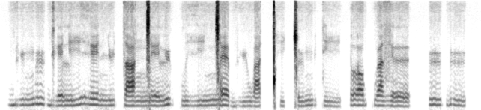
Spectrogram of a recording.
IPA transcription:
bʱ y m ʉ ɡʱ e l i ɦ e n y t a ŋ͡ǀ e l y kʷ i ɦ i ŋ͡ǀ ɛ bʱ y w a ǃʰ i ǀ ʉ m y t i | l ɔ kʷ a z ɘ | ʉ ɓ ʉ

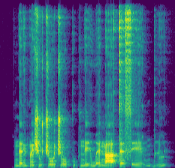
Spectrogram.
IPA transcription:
n ɛ˨ ɾ ĩ˨ p ɛ̃˧ ʃ u˧ t͡ʃ oː˦ t͡ʃ oː˧ k u˧ k n eː˨ w ɛ˨˦ ŋ aː˧ t ɛ˧ s eː˨ ɾ u˨ ŋ ɓ ɨ˧ l

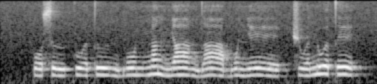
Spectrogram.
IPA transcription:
p o˩˧ s ɯː˩˧ k u˩ ə̯ t̪ ɯː˧˩ ŋ b oː˧ n ŋ a˥˨ n ɲ aː˥˨ ŋ d aː˥˨ b o˥˨ ɲ eː˥˨ | t͡ɕ u˩˧ ə̯ n u˥˨ ə̯ t̪ e˥˨

